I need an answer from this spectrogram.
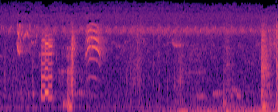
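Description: Short bird chirps and calls, one arching up and down in pitch about a second and a half in, with a few sharp knocks about a second in and again near the end.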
